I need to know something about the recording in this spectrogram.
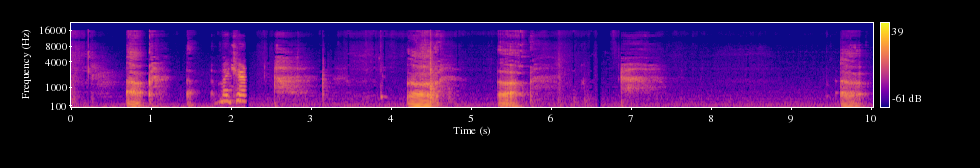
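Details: Several loud, low, gurgling burps among bits of talk in a small room; ordinary belching.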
